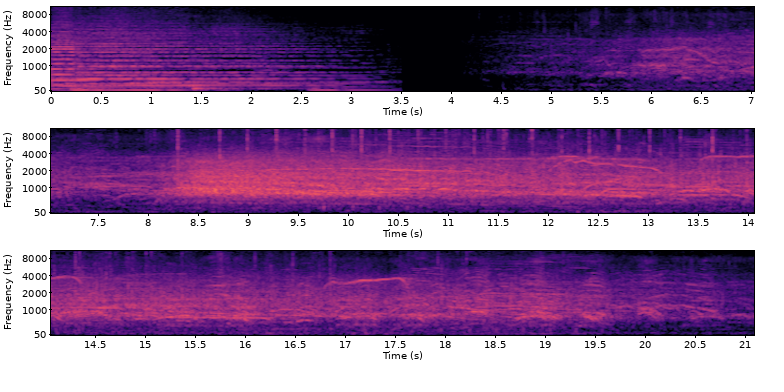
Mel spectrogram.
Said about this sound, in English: The crowd exploded raucously, bellowing their approval as Bushel's strike hammered into the opposition post. Hands held tightly to her ears, face split by a huge grin, Cammy turned to face Amber. It's so much louder than I thought!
